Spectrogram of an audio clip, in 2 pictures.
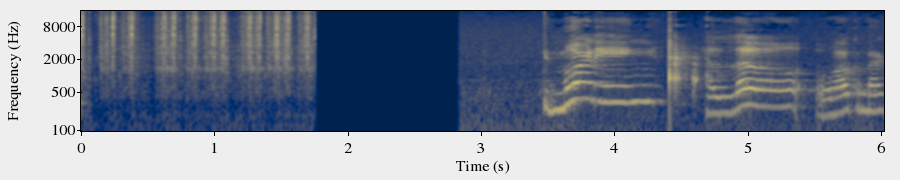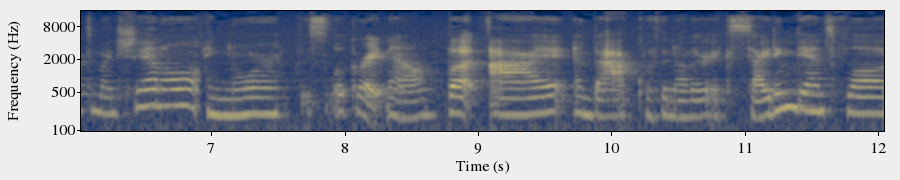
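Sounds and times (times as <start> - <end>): typewriter key clacks: 0.0 - 1.8.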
